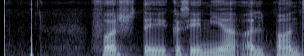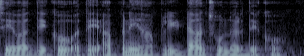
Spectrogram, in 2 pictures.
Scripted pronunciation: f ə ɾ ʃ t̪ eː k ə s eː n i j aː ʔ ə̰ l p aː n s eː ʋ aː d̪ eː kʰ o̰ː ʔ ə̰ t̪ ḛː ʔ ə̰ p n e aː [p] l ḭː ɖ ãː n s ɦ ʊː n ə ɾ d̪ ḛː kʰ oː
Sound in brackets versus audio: correct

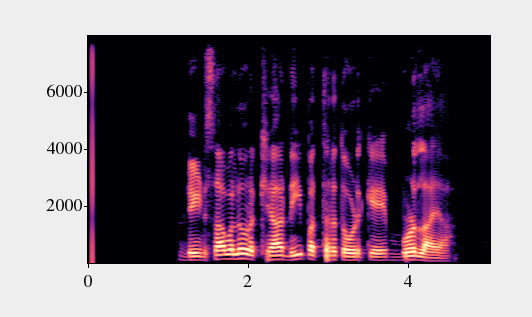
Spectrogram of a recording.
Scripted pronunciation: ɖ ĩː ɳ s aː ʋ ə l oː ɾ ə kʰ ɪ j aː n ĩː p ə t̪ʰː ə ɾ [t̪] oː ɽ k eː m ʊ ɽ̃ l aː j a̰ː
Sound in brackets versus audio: correct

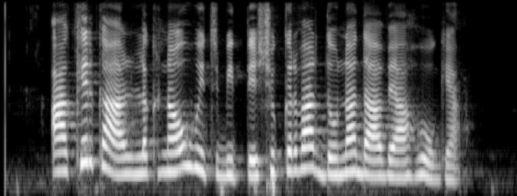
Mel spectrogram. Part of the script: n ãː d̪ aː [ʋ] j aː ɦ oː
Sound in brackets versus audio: correct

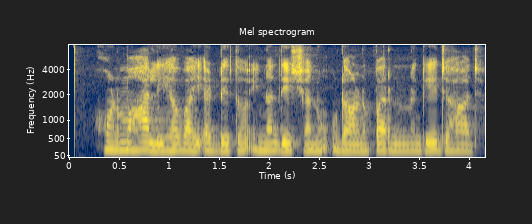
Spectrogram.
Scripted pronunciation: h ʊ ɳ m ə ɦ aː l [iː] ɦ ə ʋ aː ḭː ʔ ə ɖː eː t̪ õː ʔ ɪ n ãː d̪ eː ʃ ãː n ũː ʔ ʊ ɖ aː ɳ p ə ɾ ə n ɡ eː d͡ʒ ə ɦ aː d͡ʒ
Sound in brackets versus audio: correct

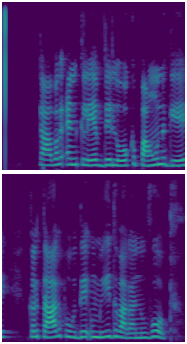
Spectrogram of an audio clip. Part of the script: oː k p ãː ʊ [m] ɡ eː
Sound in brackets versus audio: incorrect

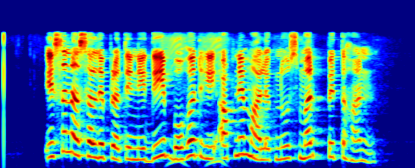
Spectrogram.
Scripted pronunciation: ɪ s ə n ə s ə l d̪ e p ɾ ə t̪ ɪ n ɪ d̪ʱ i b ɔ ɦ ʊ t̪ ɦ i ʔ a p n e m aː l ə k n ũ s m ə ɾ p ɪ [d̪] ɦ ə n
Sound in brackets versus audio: incorrect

